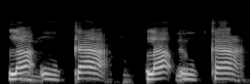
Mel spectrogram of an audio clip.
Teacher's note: dibuka lagi mulutnya e di Kaf huruf Kaf ya biar tidak tebal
